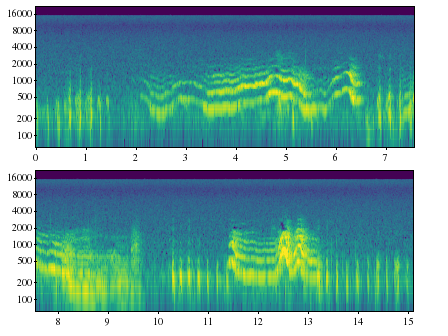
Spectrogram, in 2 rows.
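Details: Freddy the pet dog, on sofas with Fleur in March 2014, singing: rising and falling wavering howls with rich harmonics, broken by gaps, a rough grumbling stretch, short rhythmic panting pulses between phrases.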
